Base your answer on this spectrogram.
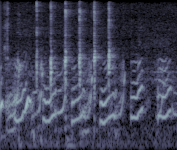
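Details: Hungry pet guinea pigs waiting for food give a rapid string of rising-and-falling squeaky whistles, about eight notes in under two seconds, over quiet background.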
